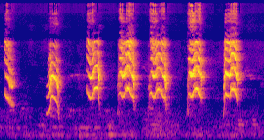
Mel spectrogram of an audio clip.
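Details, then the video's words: Pet talking parrot repeating a loud, wavering, harmonic call about seven times at a steady pace of roughly one per second, each note rising then falling in a brief warble, over a quiet background. "बोलने वाला तोता.. talking parrots.."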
